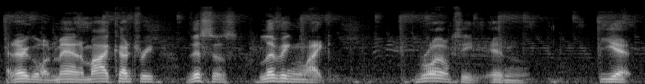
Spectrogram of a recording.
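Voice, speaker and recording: A man's voice: mid-range voice, slow pace, gravelly, fairly bright tone. Rambling American man over faint music. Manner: rambling, many "you know" fillers. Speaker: vlogger. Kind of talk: casual spoken commentary. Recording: faint background music under voice. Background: faint background music.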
